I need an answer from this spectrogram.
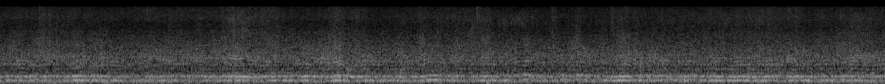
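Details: A swarm of bees out of the hive fills the air with a dense, unchanging buzz, a deep drone of many wings with soft rises and falls in loudness.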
